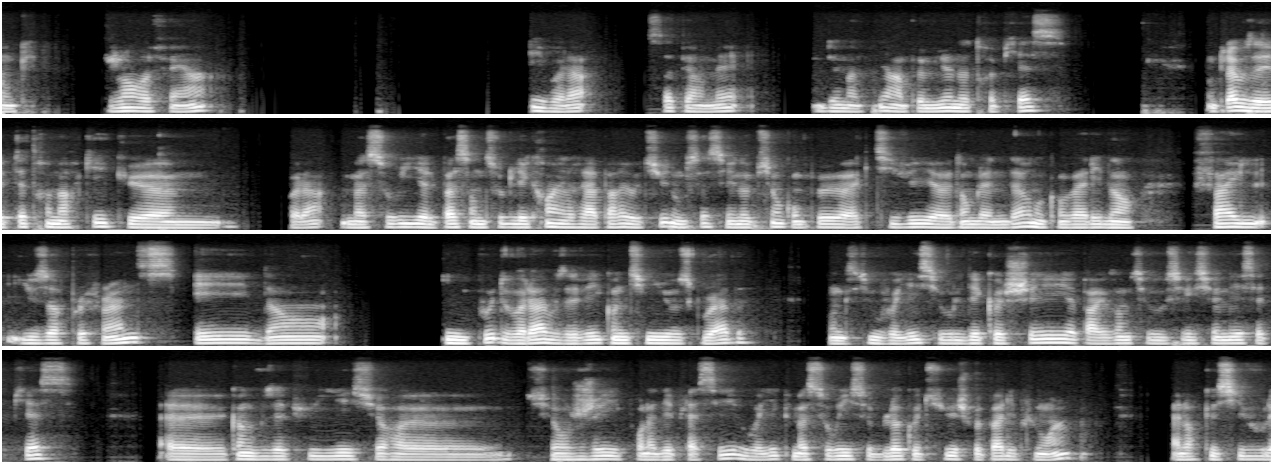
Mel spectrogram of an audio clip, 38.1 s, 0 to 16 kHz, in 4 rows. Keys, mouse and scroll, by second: 8.1 shift+click, 8.4 a, 8.6-9.1 scroll down 1, 9.1 shift+middle click, 9.1-10.3 scroll down 5, 10.3 ctrl+r, 10.3-10.7 scroll down 1, 13.9 right click, 14.3 ctrl+z, 14.9 shift+middle click, 27.5 a, 31.0 right click, 32.4 g, 35.5 right click, 36.0 a, 37.3 click.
